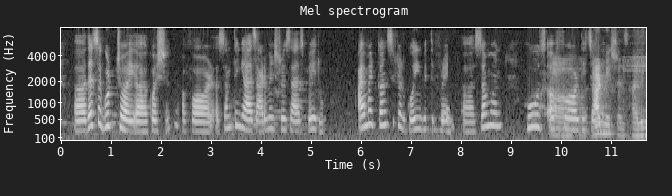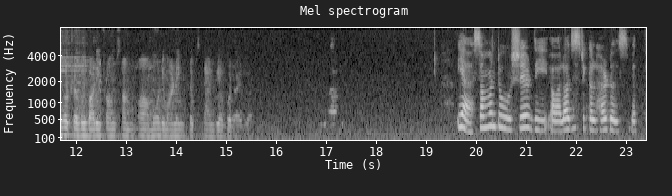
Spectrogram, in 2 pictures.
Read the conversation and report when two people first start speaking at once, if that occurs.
9.8 s

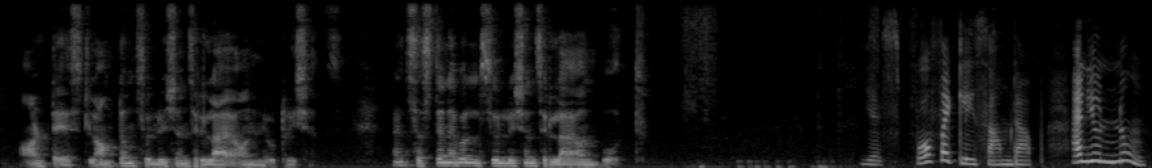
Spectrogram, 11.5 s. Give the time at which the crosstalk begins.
none

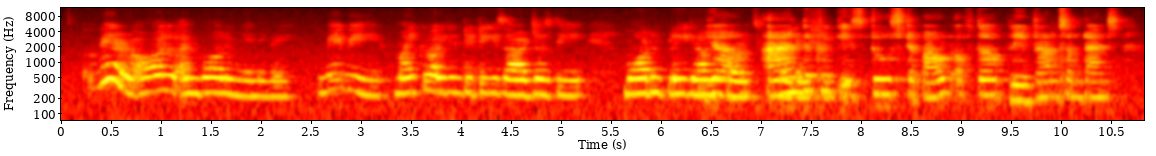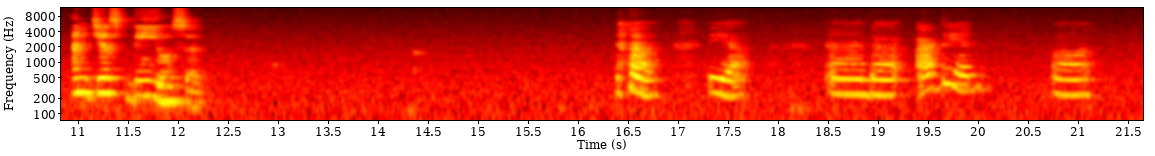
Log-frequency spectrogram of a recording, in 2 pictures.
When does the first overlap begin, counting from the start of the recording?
6.4 s

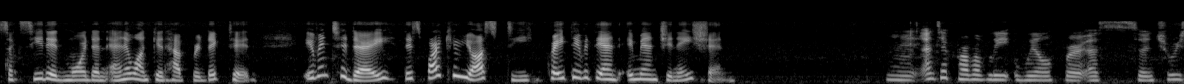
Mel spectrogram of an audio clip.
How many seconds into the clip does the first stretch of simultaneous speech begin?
none

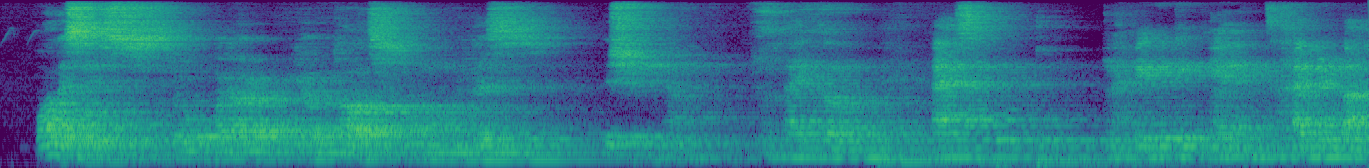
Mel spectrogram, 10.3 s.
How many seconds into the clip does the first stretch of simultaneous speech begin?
none

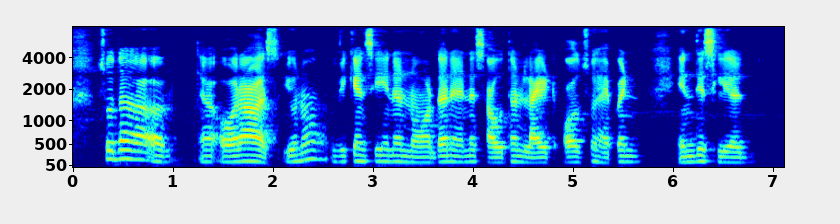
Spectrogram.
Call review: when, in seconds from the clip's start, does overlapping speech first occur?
none

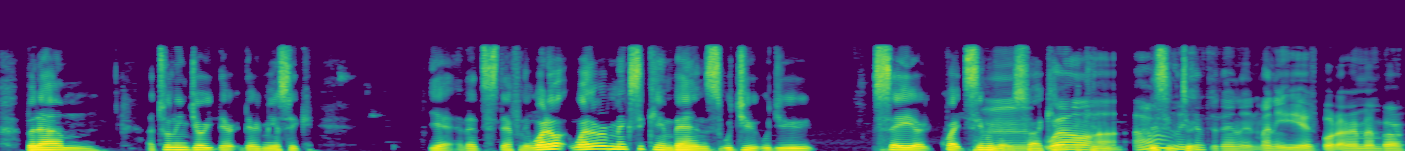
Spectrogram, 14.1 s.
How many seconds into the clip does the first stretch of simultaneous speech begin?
9.8 s

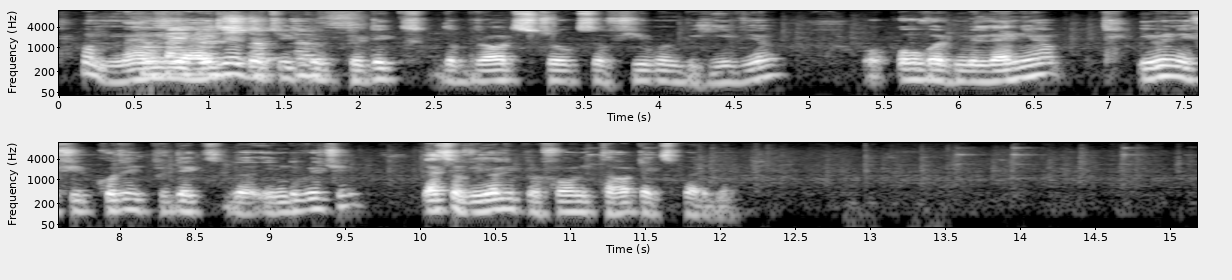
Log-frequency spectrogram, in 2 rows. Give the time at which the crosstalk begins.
0.6 s

